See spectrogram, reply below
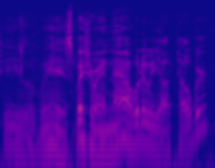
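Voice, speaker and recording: A young man co-hosting a casual chat, slangy and animated, acting out voices in his stories. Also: mid-range voice, very fast, a little hiss or hum. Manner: animated storyteller, slangy, acts out quotes. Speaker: co-host.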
